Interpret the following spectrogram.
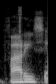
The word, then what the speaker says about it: Pharisees: Iya, Pharisees. Iya. Itu bacanya Pharisees.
